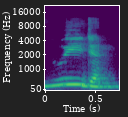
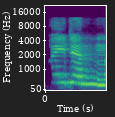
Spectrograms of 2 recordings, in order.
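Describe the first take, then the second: First: The word begins with a voiced z sound. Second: The word begins with a voiceless s sound. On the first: The speaker calls it right. "বর্গীয় জয়ের মতো করে উচ্চারণ হবে" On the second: The speaker calls it wrong. "সুইডেন না"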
